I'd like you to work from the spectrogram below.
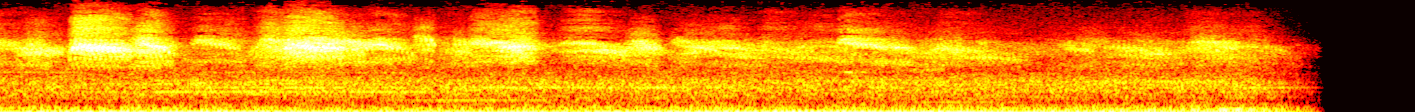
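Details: Flocking common starlings pour out fast, dense chattering and squealing notes in repeated bursts over a low background hum, before the sound cuts off abruptly.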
